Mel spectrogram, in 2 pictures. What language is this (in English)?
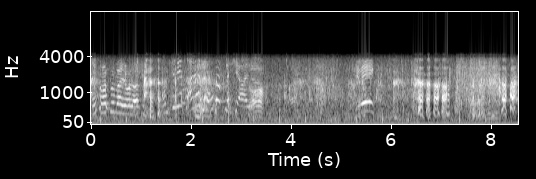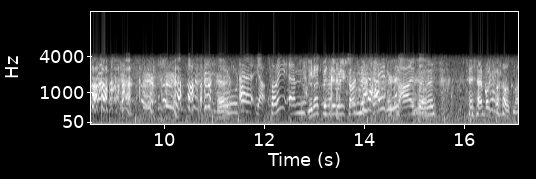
Czech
